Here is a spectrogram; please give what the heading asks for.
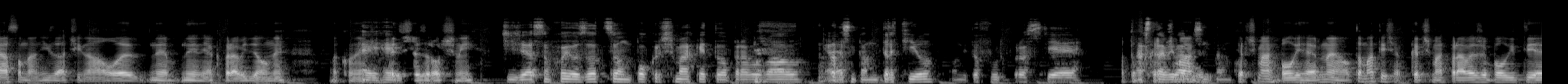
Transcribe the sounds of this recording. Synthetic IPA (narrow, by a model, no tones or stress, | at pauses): jasɔmnaɲiɣzat͡ʃiːna̰lalɛɲɪɛɲɪɛɲɛakpɾaʋiɟɛlɲɛ | akʰɔɲɛaaɛkiɦɛɛʃɛzɾɔt͡ʃniːt͡ʃiʒɛjasɔmxɔɟilˠzɔt̪̚t͡sɔmpɔkr̩t͡ʃmaːxkɛc̚t̪ɔɔpɾaʋɔʋalˠa̰jasɔmt̪amd̪r̩cʰilɔnmit̪ɔfuɾt̪̚pɾɔscɛ | at̪ɔnask̪aʋiilaɔmt̪amkr̩t͡ʃmaɣbɔliɦɛɾnɛːaʊt̪ɔmat̪iʃafkr̩t͡ʃmaxpɾaːʋɛʒɛbɔlit̪ɪɛ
